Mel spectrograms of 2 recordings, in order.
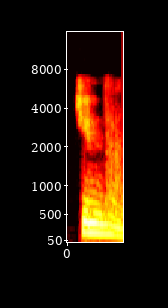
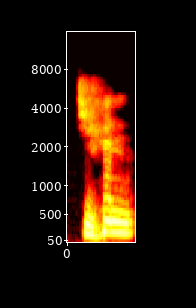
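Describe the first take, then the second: First: The n sound comes before the h sound. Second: The h sound comes before the n sound. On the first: This is how people usually say it. "हम चिन्ह बोल देते हैं" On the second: This is how the word is written. "चिह्न को"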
